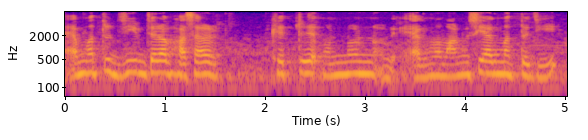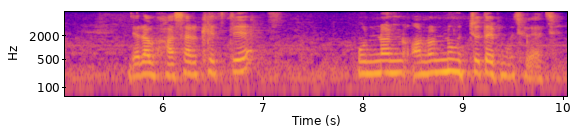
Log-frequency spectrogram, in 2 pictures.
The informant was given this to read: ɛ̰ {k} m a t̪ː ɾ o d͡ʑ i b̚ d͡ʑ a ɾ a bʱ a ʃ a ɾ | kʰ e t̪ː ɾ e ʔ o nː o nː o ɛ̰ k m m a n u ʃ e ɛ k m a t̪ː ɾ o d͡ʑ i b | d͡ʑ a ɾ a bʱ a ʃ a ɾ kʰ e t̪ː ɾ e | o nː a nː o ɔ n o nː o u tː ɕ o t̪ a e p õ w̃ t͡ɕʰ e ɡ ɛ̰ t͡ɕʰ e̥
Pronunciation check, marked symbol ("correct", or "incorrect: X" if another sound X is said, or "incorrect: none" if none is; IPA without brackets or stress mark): correct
